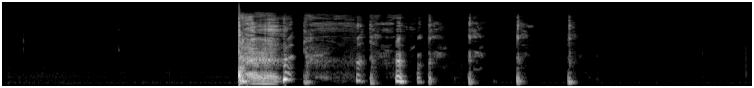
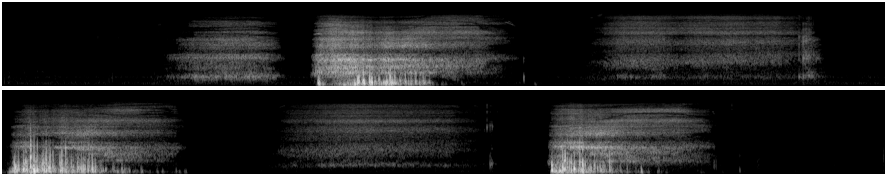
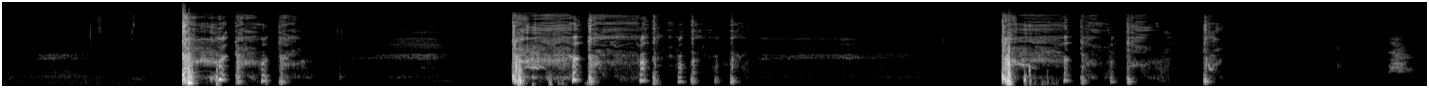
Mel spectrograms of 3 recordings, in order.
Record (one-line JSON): {"cough_length": "7.5 s", "cough_amplitude": 32768, "cough_signal_mean_std_ratio": 0.25, "exhalation_length": "17.7 s", "exhalation_amplitude": 32768, "exhalation_signal_mean_std_ratio": 0.35, "three_cough_length": "14.3 s", "three_cough_amplitude": 32768, "three_cough_signal_mean_std_ratio": 0.22, "survey_phase": "beta (2021-08-13 to 2022-03-07)", "age": "18-44", "gender": "Male", "wearing_mask": "No", "symptom_cough_any": true, "symptom_new_continuous_cough": true, "symptom_runny_or_blocked_nose": true, "symptom_shortness_of_breath": true, "symptom_fatigue": true, "symptom_onset": "3 days", "smoker_status": "Never smoked", "respiratory_condition_asthma": false, "respiratory_condition_other": false, "recruitment_source": "Test and Trace", "submission_delay": "2 days", "covid_test_result": "Positive", "covid_test_method": "RT-qPCR", "covid_ct_value": 20.2, "covid_ct_gene": "N gene"}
